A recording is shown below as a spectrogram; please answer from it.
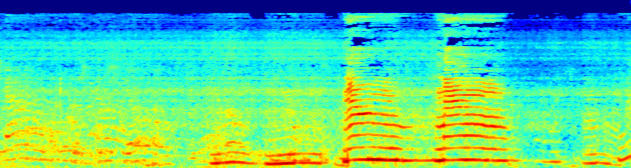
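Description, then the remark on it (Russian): A human voice imitates peacock calls: two loud, high, wailing cries with a steady pitch, following a few seconds of softer, lower vocal sounds. “Кришна забрался наверх и стал кричать павлинам. Как кричат павлины?”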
